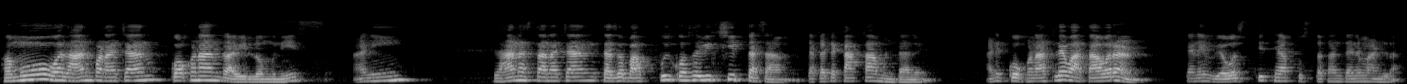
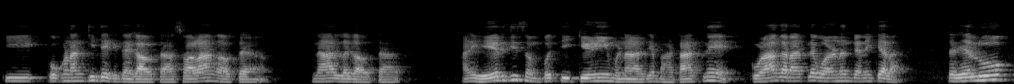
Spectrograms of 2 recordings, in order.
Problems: background sounds at intervals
